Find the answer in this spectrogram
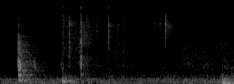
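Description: About five short, sharp clicks and taps, the loudest about a quarter second in, from small medication vials and syringe supplies being handled on a countertop.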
